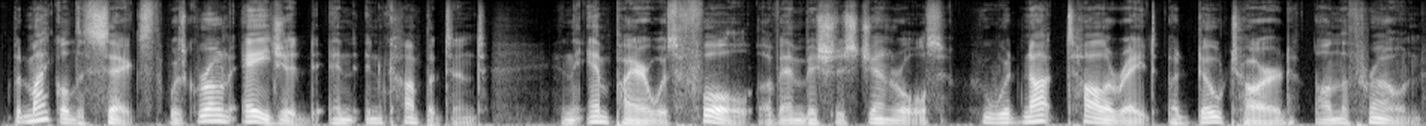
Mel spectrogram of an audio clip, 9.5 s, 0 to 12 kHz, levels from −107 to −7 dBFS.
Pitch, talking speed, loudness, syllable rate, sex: 100 Hz, 165 wpm, -20 LUFS, 5.1 syllables/s, male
